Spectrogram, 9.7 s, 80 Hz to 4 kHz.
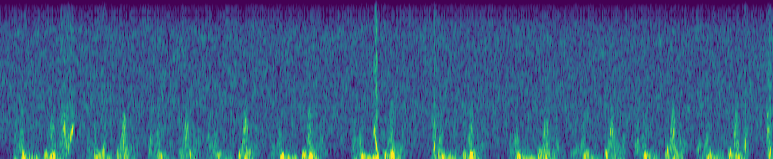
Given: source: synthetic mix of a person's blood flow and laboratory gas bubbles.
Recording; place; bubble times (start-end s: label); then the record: Doppler ultrasound of blood flow; precordium
0.75-0.94 s: bubbles
1.26-1.34 s: bubbles
4.66-4.75 s: bubbles
5.38-5.54 s: bubbles
9.29-9.36 s: bubbles
9.57-9.68 s: bubbles
From the record:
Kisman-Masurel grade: 122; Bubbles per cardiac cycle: 1 to 2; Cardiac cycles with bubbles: 10 to 50%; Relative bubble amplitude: moderate (0.250 to 0.450); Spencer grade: 2 (many but less than half of the cardiac periods contain bubble signals, singularly or in groups); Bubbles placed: only in the low amplitude regions of the cardiac cycle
